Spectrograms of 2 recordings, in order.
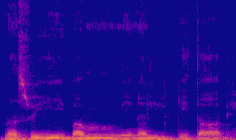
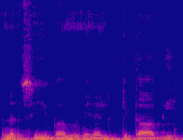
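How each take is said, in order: First: The last word ends on a consonant. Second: The last word ends on a short i vowel.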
